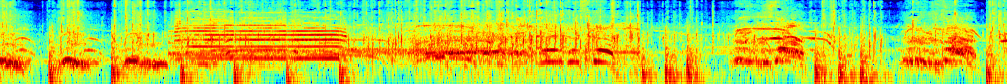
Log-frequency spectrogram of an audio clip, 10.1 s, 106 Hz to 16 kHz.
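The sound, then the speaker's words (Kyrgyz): Stadium crowd noise after a Kyrgyzstan national team's 1-0 football win, with loud cheering, shouting and scattered clapping. Voices talk over the steady roar throughout. “Оюн бүткөн соң көрүүчүлөр жеңүүчүлөрдү салттуу кол чаалуулар менен узатышты.”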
